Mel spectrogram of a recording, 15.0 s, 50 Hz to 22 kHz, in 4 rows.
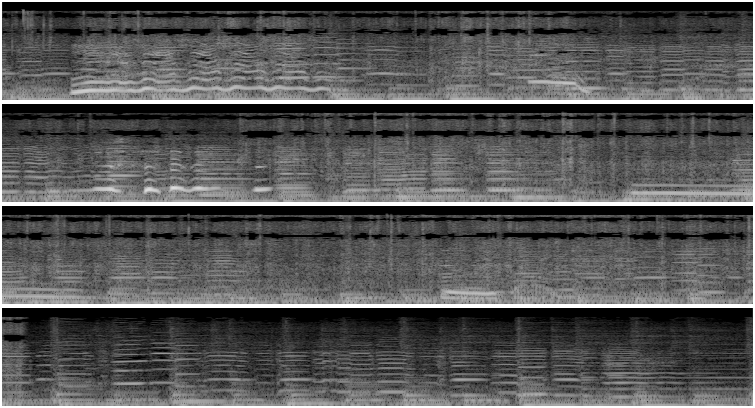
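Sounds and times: fiddle music: 0.0 - 15.0.

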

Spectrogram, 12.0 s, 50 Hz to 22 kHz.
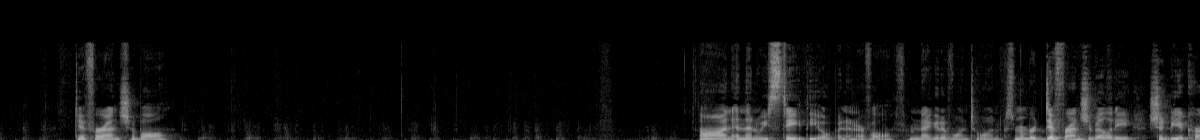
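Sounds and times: marker scratching on paper: 0.0 - 6.8.

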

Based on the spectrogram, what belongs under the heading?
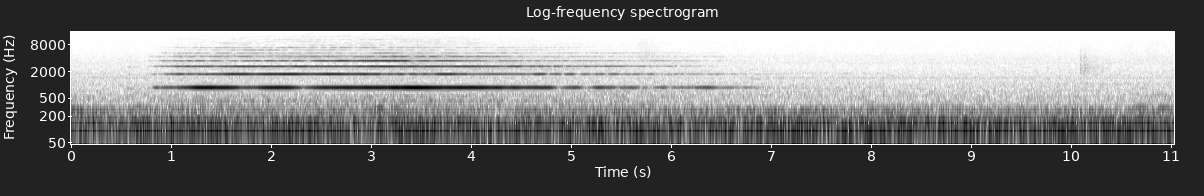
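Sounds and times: classical string duo: 0.6 - 6.4.

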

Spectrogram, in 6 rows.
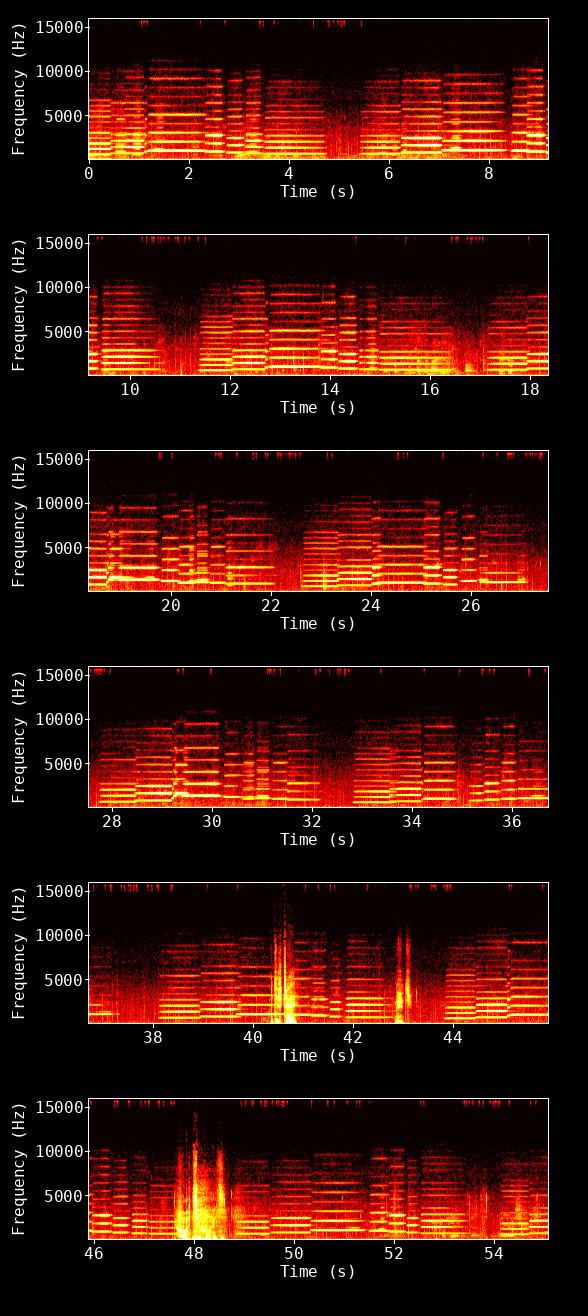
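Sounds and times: harmonica melody: 0.0 - 10.8, 11.4 - 43.2, 43.8 - 55.0.

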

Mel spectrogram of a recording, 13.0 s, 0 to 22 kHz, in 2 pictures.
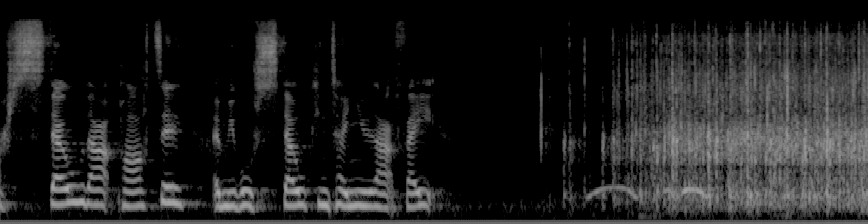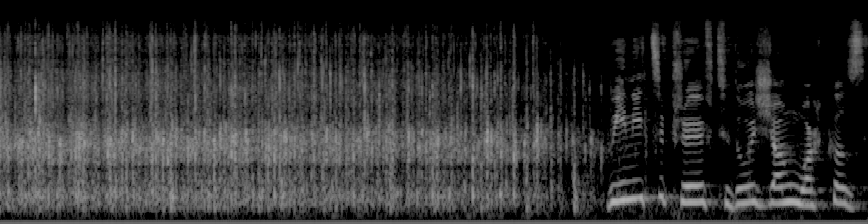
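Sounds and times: audience applauding: 4.1 - 11.1.

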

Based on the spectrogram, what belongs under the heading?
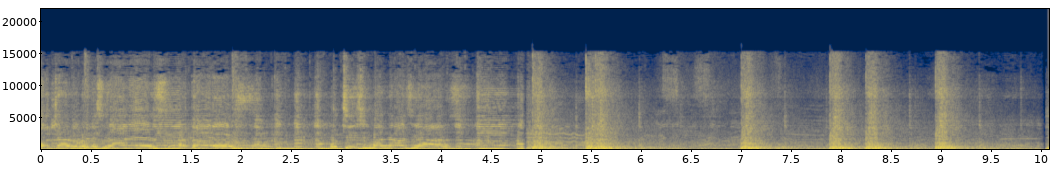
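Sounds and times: fireworks bangs with echo: 4.8 - 9.9.

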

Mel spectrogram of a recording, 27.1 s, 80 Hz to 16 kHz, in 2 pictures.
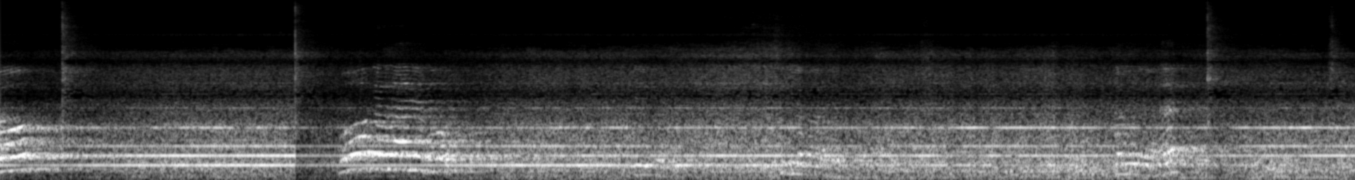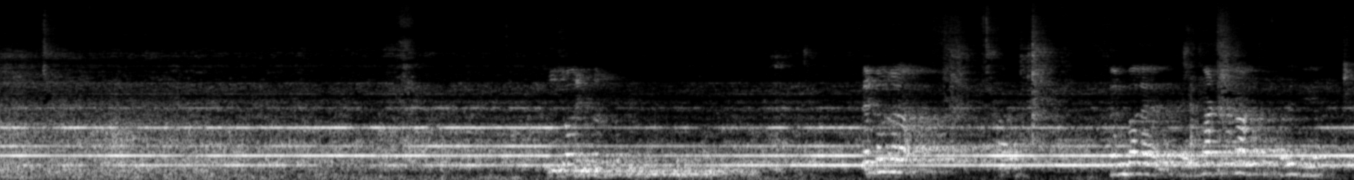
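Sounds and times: steady electrical hum: 0.0 - 27.0.

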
